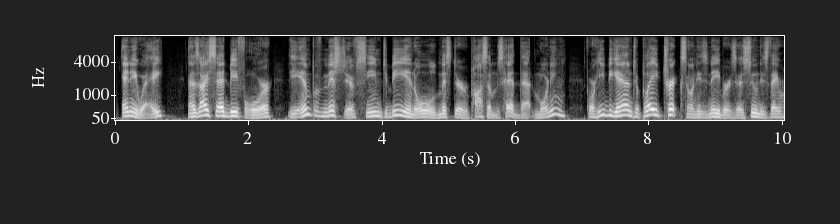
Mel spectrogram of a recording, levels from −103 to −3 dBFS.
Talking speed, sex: 215 wpm, male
